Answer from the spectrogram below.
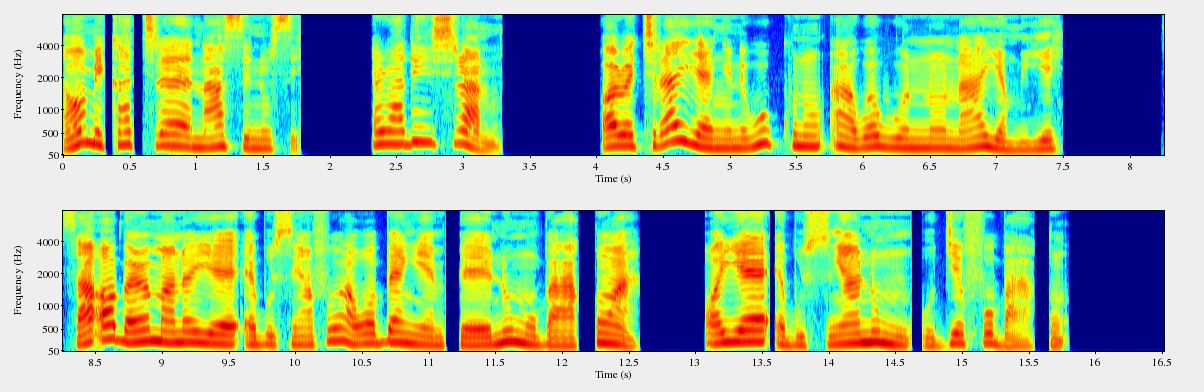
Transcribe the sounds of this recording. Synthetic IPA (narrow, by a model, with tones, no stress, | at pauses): nã˨wɔ̃˦mĩ˨kʰa˦t͡ɕʰɪ˨ɾɛ˦nãː˨a˦sɪ˨nʊ̃˦sɪ̰˨ | ɛ˨ɾa˨dɪ̃˦ɲ̩˦ɕɪ˦ɾa˨nʊ̰̃˨ | ɔ˨ɾɪ˨t͡ɕʰɪ˨ɾɛ˦jɛ˨ŋ˨nɪ̃˨wu˦kʰũ˦nũ˦ʔa˨wæ˦wu˨o˨˦nʊ̃˦nãː˨˦jɛ˨mũ˨je˦ | saː˨˦ʔɔ˦bɛ˨ɾɪ˦mã˨nʊ̃˦jɛ˨ʔæ˨bu˨sũ˨ã˨fʊ˦a˨wɔ˦bɛ̃˦njɛ̃˨m̩˨pʰɛː˨nũ˦mũ˨baː˨kʰʊ̃˦a˨ | ɔ˦jɛ˦æ˨bu˨su˨a˦nũ˦mũ˨ʔɔ˨d͡ʑe˦fʊ˦ba̰ː˨kʰʊ̰̃˦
